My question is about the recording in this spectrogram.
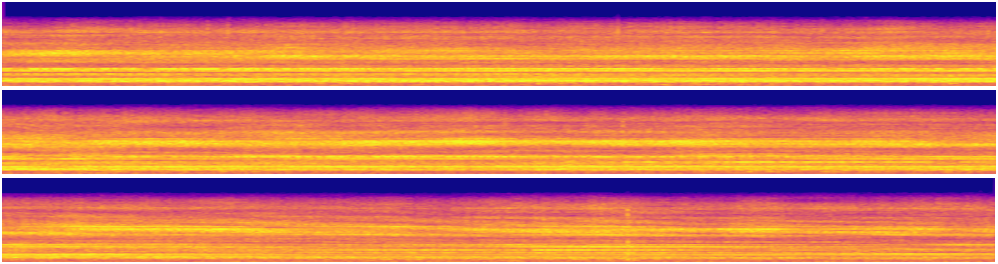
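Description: Small gas-turbine engine of a radio-controlled model helicopter running steadily in flight: a high, steady whine over a rushing hiss. In the last several seconds it gets a little quieter and its pitch shifts slightly.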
